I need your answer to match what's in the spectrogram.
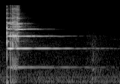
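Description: glasses clinking

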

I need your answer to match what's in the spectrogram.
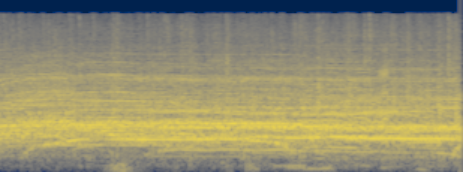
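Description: audience applause and cheering

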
